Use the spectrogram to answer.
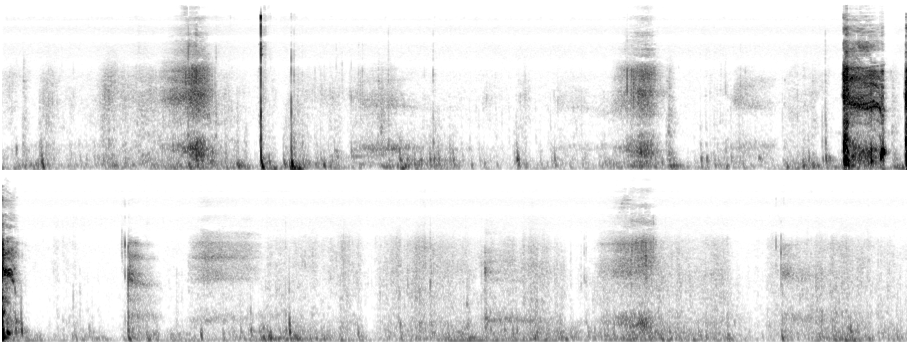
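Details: Someone with a spring cold, coughing and sneezing all day, gives scattered coughs and throat noises in a quiet room, with one louder, sharper burst near the middle: cough.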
